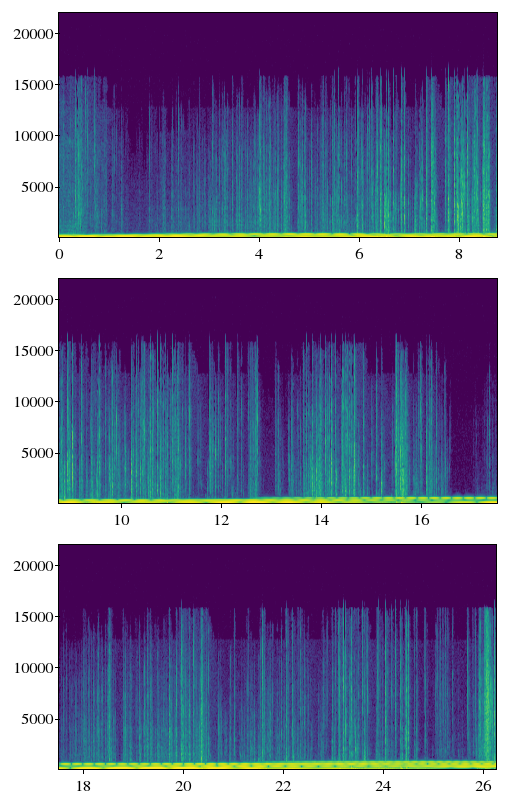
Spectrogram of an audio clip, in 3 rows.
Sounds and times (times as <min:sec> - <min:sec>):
Ambient music: 0:00.0 - 0:26.2.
